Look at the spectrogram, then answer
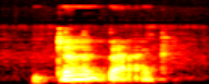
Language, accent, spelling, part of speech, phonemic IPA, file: English, Southern England, dirtbag, noun, /ˈdɜɹtbaɡ/, LL-Q1860 (eng)-dirtbag.wav
- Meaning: A dirty, grimy, sleazy, or disreputable person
